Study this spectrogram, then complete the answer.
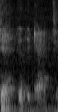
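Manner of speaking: hushed, secretive, conspiratorial whisper. Leaning in by a fire to another character: quiet conspiratorial voice. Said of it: "I lean in real quiet and I just look".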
